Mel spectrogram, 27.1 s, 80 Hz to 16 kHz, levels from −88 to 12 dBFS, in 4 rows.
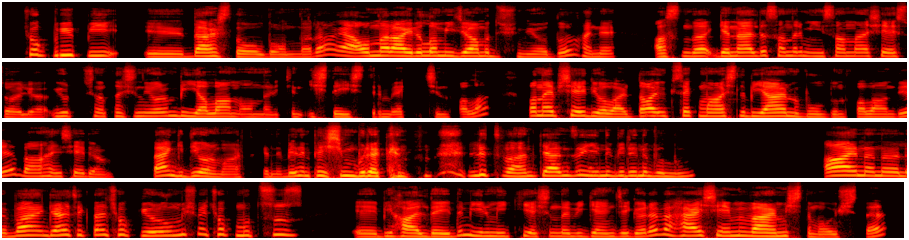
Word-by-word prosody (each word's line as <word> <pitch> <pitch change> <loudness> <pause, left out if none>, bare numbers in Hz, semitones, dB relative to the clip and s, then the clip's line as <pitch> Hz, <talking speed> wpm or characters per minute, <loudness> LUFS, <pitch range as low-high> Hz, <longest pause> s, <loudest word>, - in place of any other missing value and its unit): Çok 315 -6 -3
büyük 290 -1 +3
bir, 255 +8 -3 0.2
eee, 185 -1 -4
ders 230 -2 +3
de - - -2
oldu 175 -2 -3
onlara. 170 - -7
Ya, 235 -5 +3
onlar 250 +2 +5
ayrılamayacağımı 235 -1 +4
düşünüyordu. 185 - -7
Hani, 195 -2 -7 0.3
aslında 225 +3 0
genelde 230 +3 +1
sanırım 245 -1 -4
insanlar 225 +1 -5
şey 225 -1 -3
söylüyor. 170 -4 -8
"Yurt 230 +1 -6
dışına 220 -3 -9
taşınıyorum." 225 +3 -5
bir 240 - -3
yalan 200 -2 -1
onlar 170 -1 -10
için, 165 +2 -15
iş 185 - -5
değiştirmek 170 0 -6
için 170 0 -9
falan. 175 - -7 0.3
Bana 260 +1 +2
hep 265 -2 +2
şey 255 -3 +2
diyorlar, 185 -4 0
"Daha 240 +1 +5
yüksek 240 +1 -3
maaşlı 230 +1 -1
bir 225 - -4
yer 225 +1 +5
mi 215 -4 -4
buldun?" 175 -1 -8
falan 180 -1 -5
diye. 270 +9 -2
Ben, 230 - -2
hani, 220 0 -4
şey 215 -1 -4
diyorum, 175 -1 -10 0.3
"Ben 270 +2 +4
gidiyorum 220 -5 0
artık, 170 0 -13
hani, 180 +1 -11
benim 245 +3 +1
peşimi 255 0 +4
bırakın. 225 -4 +5 0.4
Lütfen 245 -5 +1
kendinize 255 +3 +4
yeni 255 -1 0
birini 255 -1 0
bulun." 215 +3 -4 0.9
Aynen 270 0 +7
öyle. 235 -4 -2
Ben 280 +1 +4
gerçekten 300 +2 +1
çok 305 -3 -6
yorulmuş 265 +7 0
ve 345 - -5
çok 335 -2 -5
mutsuz, 285 +3 -3 0.4
eee, 195 -1 -5
bir 220 - -3
hâldeydim, 205 +4 +1
22 230 -2 -3
yaşında 210 0 -3
bir 210 - -6
gence 205 0 -3
göre 215 +10 -1
ve 330 - 0
her 260 0 +4
şeyimi 255 -1 -1
vermiştim 225 -4 +4
o 170 0 -5
işte, 190 - -5
230 Hz, 180 wpm, -32 LUFS, 195-255 Hz, 0.9 s, Aynen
